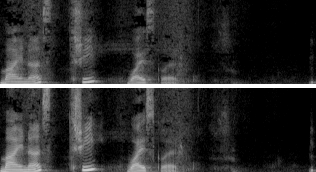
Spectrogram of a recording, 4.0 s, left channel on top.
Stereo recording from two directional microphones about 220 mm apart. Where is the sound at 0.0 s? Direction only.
35° right (ahead or behind).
